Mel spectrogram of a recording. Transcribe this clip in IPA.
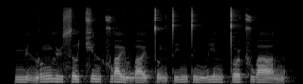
m y̰˨˩ n ɻ ʊ˥ ŋ l y˧˥ s ɹ̩˥ t͡ɕ y˥˧ n ʈ͡ʂ w a˥˩ ɪ̯ ɻ w a˧˥ ɪ̯ t̪ ʊ̰˨˩ ŋ t̪ i˥ ŋ t̪ i˨ ŋ m i˥˩ n t̪ ɤ˥ ʈ͡ʂ w a˥˩ n

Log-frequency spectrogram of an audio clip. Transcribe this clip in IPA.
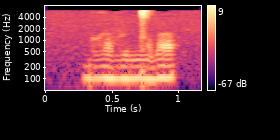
ɡ o ɣ a v e ŋ͡ǀ a w a

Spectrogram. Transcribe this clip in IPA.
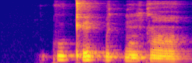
kʷ e˦ kʼ e˦ k͡p ɪ˨ k͡p ũ˨ k ã˨

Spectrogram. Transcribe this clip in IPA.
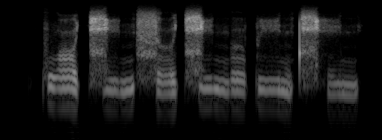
k w ɔ˥˩ t͡ɕ i˧˥ ŋ s ɤ˧˥ t͡ɕ i˥˧ ŋ ɤ˥˧ p i˥˩ n t͡ɕʰ i˩ n

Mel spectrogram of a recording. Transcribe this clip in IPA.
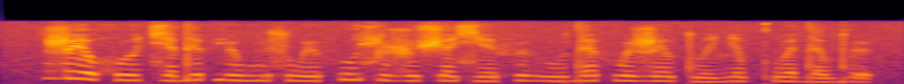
ʐ e ə̯ χʷ e ʊ̯ t͡ɕ ɛ d e f j ʏ w ŋ ʏ s w ʏ f u ɕ ʏ ʐ ʏ ʃ ɛ ɕ e f ʏ v u d ɛ f u ɪ̯ ʐ e ə̯ tʷ e ʎ ɛ w kʷʼ ɛ d ɛ w d w ʏ

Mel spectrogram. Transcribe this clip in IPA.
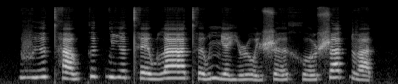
v ɨ˧˥ ə̯ t̪ʰ a˨˩˨ w k ə˦˥ k̚ l i˧ ə̯ t̪ʰ ɛ˨˩ w l aː˧ t̪ʰ ə˨˩˦ w ɲ ɛ˨˩ j ɹ o˨˩˨ j ʂ əː˨˩˦ x o˨˩˦ ʂ a˦˥ t̚ v a˨˩ t̚

